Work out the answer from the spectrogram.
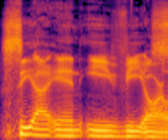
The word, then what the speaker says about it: CineVR: There's an app called I think it's pronounced Sin VR. No, well, you're gonna have to spell it because people are gonna think it's porn. CINE. Like you mean SINVR? No, CINEVR, like cinema. Cine VR.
